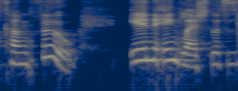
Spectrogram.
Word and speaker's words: Kung Fu: how you pronounce it you start with a C Sound then it's the uh as in cup c c c which is like a schwap but it's more stressed and the mouth is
